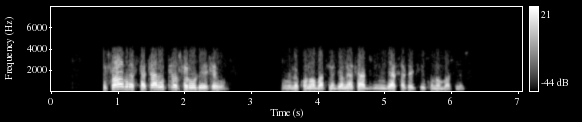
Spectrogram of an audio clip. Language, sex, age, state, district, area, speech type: Maithili, male, 45-60, Bihar, Madhepura, rural, conversation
